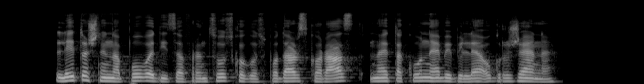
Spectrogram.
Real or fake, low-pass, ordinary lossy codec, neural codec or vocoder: real; none; none; none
